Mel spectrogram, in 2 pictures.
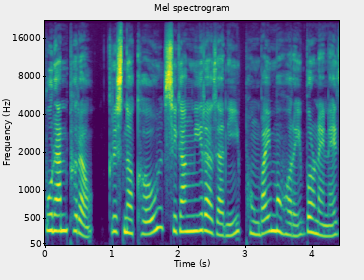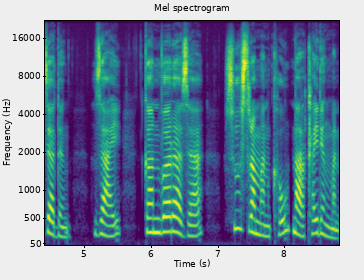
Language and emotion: Bodo, neutral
